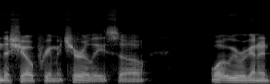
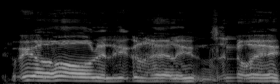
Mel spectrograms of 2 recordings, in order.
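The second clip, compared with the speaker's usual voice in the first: put-on old, decrepit voice, pitched higher; 8 semitones higher than usual. Repeating a quoted line as asked, in an old decrepit Patrick Stewart voice. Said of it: "Patrick Stewart's old decrepit voice".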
